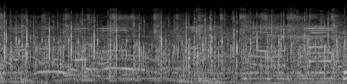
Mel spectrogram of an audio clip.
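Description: An outdoor crowd at a water-ski team show gives a loud, dense round of applause and cheers, mixed with voices and general crowd noise.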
